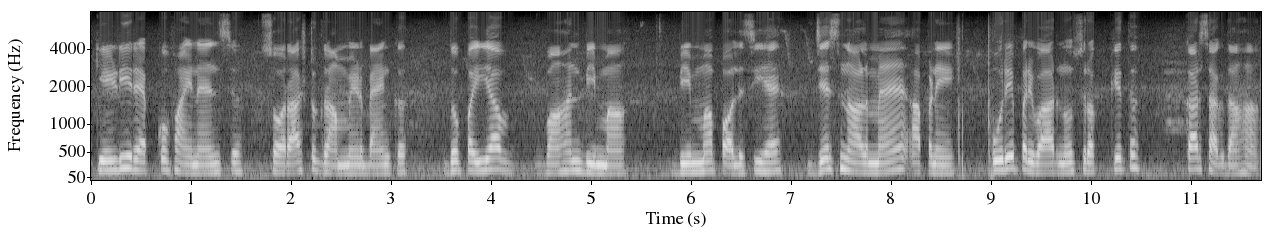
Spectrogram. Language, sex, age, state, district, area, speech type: Punjabi, male, 18-30, Punjab, Ludhiana, rural, read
